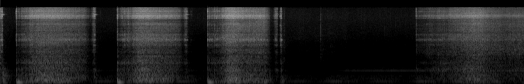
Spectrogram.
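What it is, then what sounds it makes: Kinetic sand block being sliced. A serrated, speckled knife slices repeatedly through a palm-sized solid block of red kinetic sand molded into jigsaw pieces on a white surface. Four long, crunchy, grainy rasping cuts, bright up into the highs, are separated by brief quiet pauses, with a longer lull before the last stroke.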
